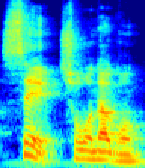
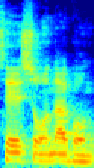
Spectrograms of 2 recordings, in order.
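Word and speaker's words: 清少納言: と思われますまあせプラス長な言なので正確には聖長な言という風に発音した方が正しいのかなと思うんですけどまこの動画では青書な言という風な発音のね仕方でやって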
